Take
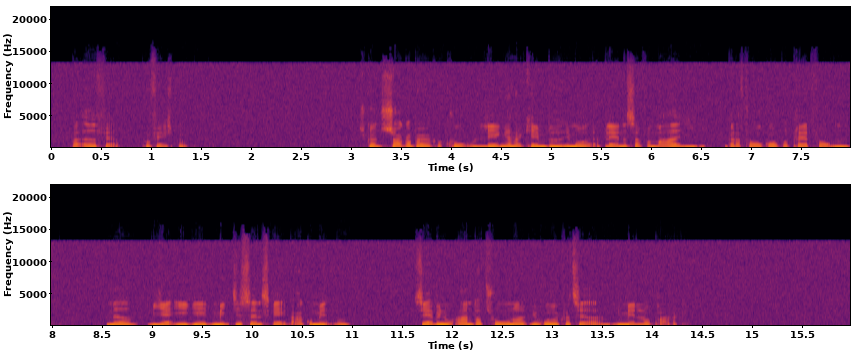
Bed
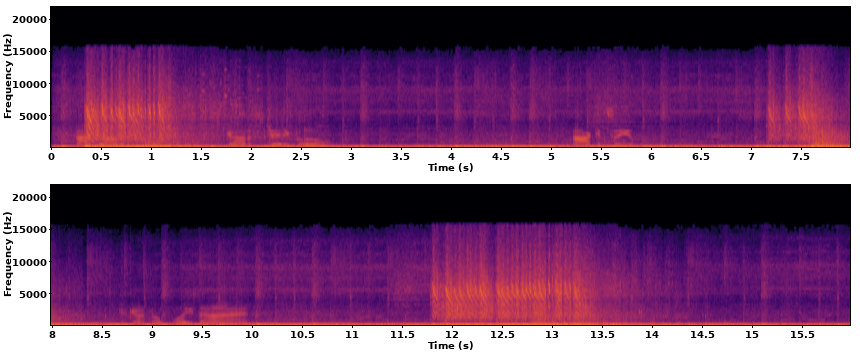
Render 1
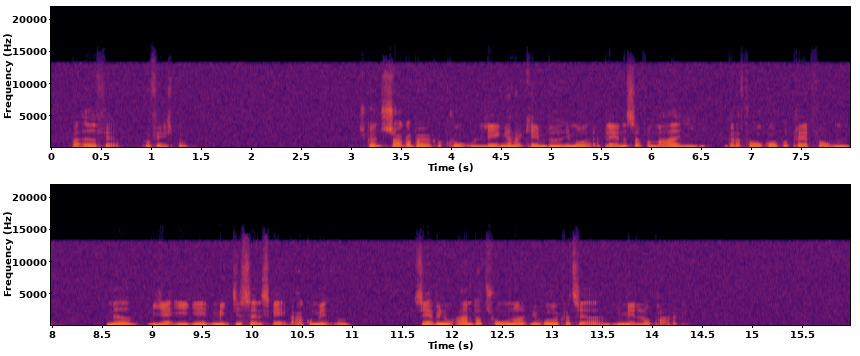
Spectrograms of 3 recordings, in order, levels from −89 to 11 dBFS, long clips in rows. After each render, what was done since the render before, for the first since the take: denoiser 6 dB, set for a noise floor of -44 dBFS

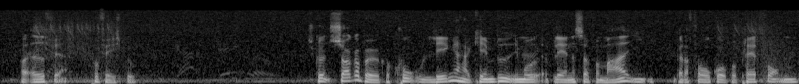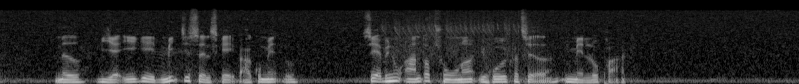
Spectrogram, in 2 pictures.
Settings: add bed -18 dB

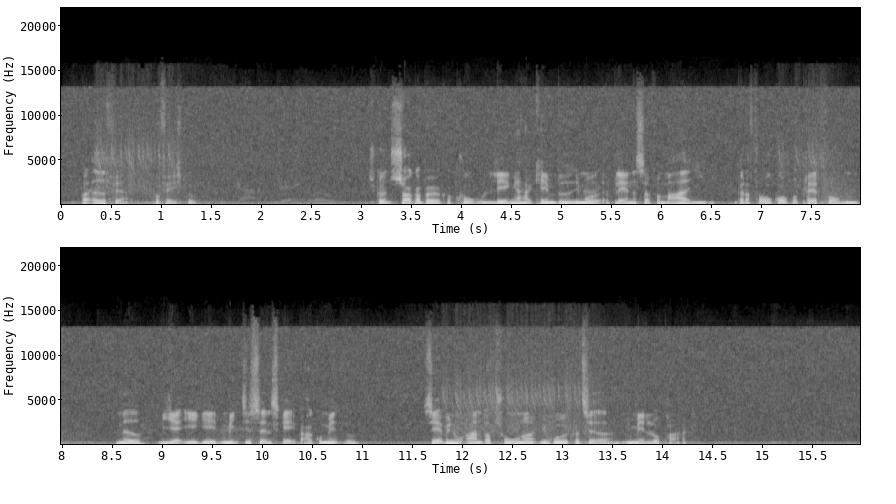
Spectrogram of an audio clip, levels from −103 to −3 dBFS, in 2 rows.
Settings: nothing audible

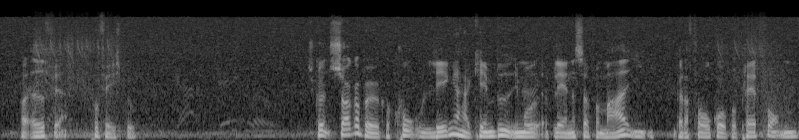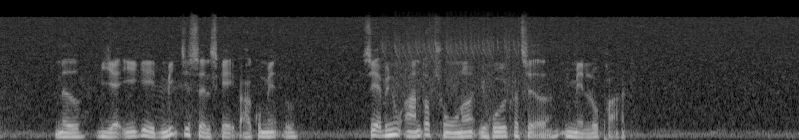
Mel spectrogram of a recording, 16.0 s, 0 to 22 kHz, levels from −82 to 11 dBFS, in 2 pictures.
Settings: gain +4 dB

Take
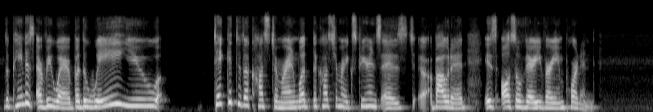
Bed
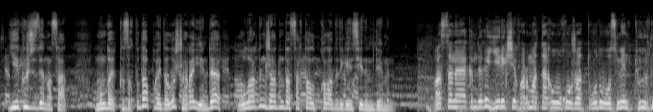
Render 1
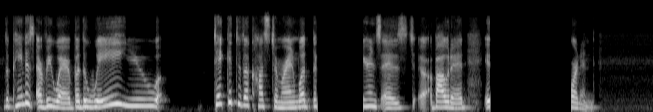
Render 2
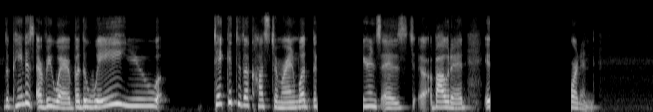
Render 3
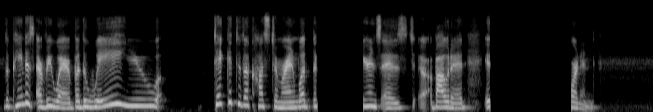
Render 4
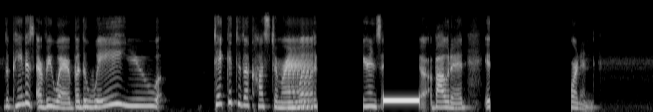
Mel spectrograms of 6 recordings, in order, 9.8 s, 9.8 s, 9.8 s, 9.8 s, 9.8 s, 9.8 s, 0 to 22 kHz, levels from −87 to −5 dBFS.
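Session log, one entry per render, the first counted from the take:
1.88–2.34 air absorption 480 m; 4.76–5.45 mute; 7.35–8.57 mute
gain -3.5 dB
ten-band EQ 125 Hz -6 dB, 500 Hz -11 dB, 1000 Hz -4 dB, 2000 Hz +11 dB, 4000 Hz -9 dB
4.25–4.7 flutter echo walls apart 11.3 m, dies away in 1.4 s; 5.75–6.29 bleep 436 Hz -15.5 dBFS

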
